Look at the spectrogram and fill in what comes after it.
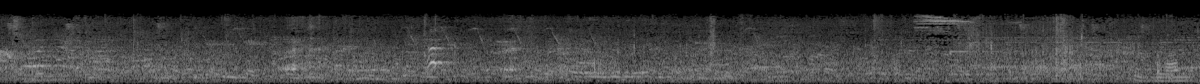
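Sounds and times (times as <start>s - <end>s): murmur of voices: 0.0s - 12.0s
birds chirping: 9.2s - 12.0s.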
